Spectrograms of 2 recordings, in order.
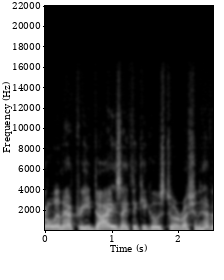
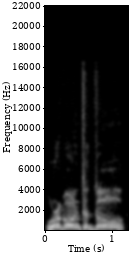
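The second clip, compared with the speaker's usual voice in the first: lightly put-on Russian accent, pitched higher; imitating a Russian official in a Russian accent; 6 semitones higher than usual. Mimicking Molotov for the host in a Russian accent. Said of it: "watch your Russian accent".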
